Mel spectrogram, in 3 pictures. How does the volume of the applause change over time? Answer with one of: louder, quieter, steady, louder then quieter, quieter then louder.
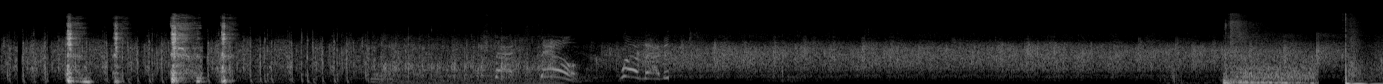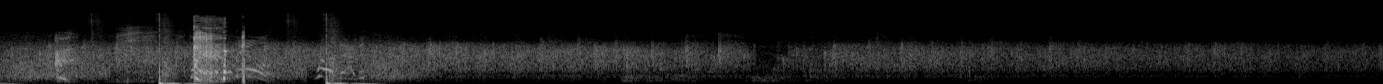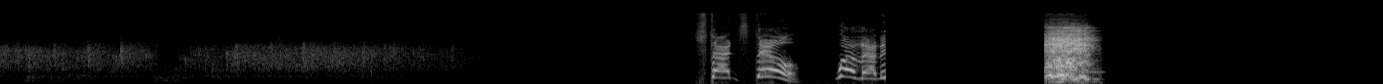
quieter.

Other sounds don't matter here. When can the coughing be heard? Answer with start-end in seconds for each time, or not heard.
0.7-2.4, 14.3-16.3, 38.1-38.6.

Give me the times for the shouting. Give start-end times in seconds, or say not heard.
4.8-6.7, 15.6-17.5, 34.6-36.5.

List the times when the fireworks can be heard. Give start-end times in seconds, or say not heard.
11.7-18.2.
